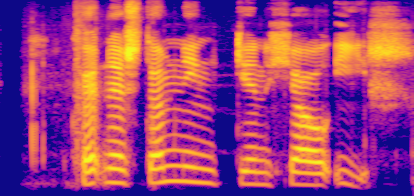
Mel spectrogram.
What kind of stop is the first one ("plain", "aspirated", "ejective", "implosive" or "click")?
aspirated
